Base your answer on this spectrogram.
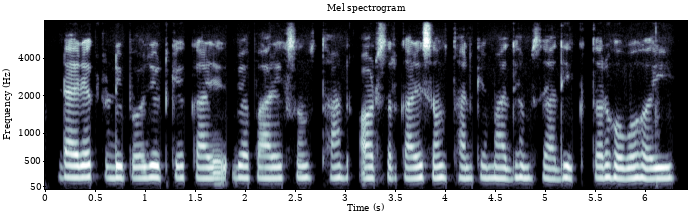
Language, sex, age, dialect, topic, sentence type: Magahi, female, 25-30, Central/Standard, banking, statement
